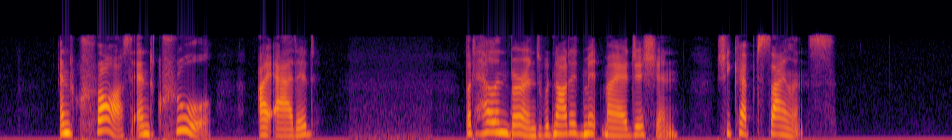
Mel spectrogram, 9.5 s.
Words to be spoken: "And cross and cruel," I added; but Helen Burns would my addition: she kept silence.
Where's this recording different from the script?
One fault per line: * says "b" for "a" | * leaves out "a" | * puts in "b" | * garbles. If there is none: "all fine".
* puts in "not admit"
